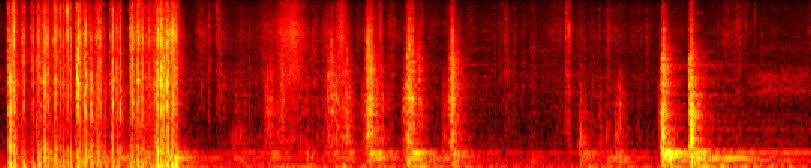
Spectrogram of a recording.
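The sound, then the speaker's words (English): A deck of cards being shuffled: a loud, dense riffling burst for about a second, then scattered softer taps and slides of the cards. “Let's shuffle it up and see.”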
